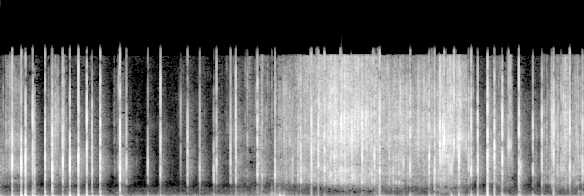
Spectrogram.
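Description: Long nails tap and scratch the lid of a small clear plastic compartment box holding rhinestones, producing a run of sharp, bright clicks. Midway the box is held up and shaken, so the stones rattle inside with a dense, hissy crackle before the crisp tapping returns.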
